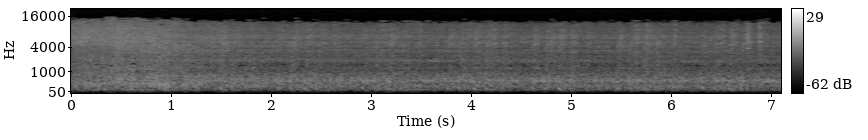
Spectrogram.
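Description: A freight train's tank wagons rolling past close by, a steady rumble of steel wheels on the rails with a light clickety-clack over the rail joints. The sound swells during the first second as the wagons draw level and then holds steady.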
